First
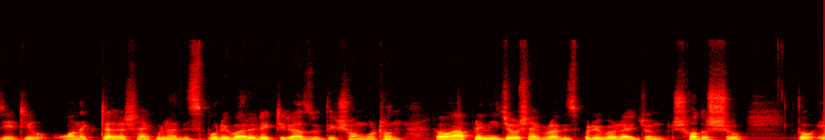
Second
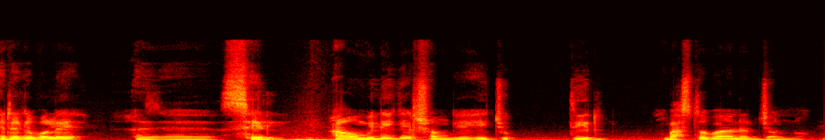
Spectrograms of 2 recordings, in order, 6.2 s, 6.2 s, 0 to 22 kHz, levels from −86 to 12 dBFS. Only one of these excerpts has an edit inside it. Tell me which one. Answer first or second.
second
